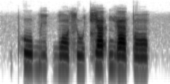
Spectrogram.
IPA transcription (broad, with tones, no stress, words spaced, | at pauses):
pʰo˧ bi˨ʔ bɔ̃˨˩su˨˩t͡ɕa˦ʔŋja˧ t̪ɔ̃˨p̚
